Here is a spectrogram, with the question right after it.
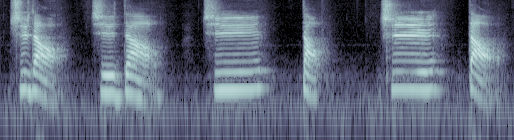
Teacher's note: First tone and then the fourth tone.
